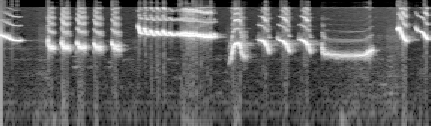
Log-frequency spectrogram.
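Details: Song of a Javan pied starling, played to provoke replies and to train young starlings. It gives rapid repeated chirps, a buzzy sustained high note, then bouncing whistled notes and a steady lower whistle.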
